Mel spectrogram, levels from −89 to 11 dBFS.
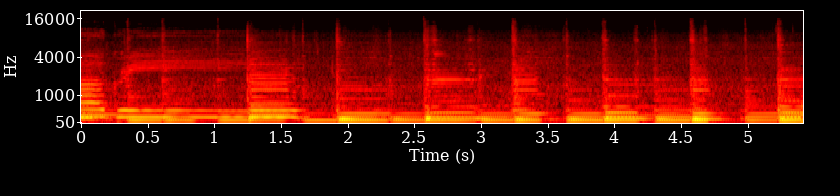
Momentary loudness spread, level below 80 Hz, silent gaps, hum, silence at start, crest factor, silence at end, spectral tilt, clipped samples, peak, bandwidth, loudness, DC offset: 7 LU; -62 dBFS; none; none; 0 s; 16 dB; 0 s; -8 dB/octave; under 0.1%; -10 dBFS; 11.5 kHz; -28 LUFS; 0.1%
